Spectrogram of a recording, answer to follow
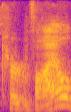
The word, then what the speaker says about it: Weill: it should be pronounced Kurt Weill, but when he became an American citizen, he decided he wanted his name to reflect his new identity. So he asked to be pronounced with a W.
